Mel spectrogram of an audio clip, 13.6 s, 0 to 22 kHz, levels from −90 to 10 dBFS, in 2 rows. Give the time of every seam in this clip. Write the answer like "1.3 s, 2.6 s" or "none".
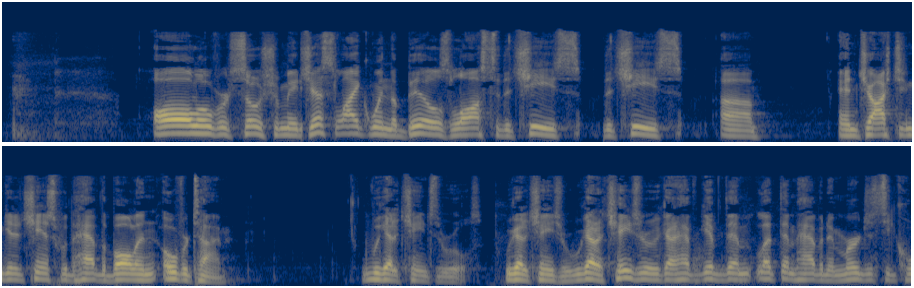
2.2 s, 4.5 s, 10.5 s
